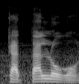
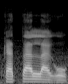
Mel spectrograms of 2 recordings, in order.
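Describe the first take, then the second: First: The stress is on the second syllable. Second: The stress is on the third syllable. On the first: The speaker calls it right. "la palabra correcta es catálogo" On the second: The speaker calls it wrong. "no catálogo"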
